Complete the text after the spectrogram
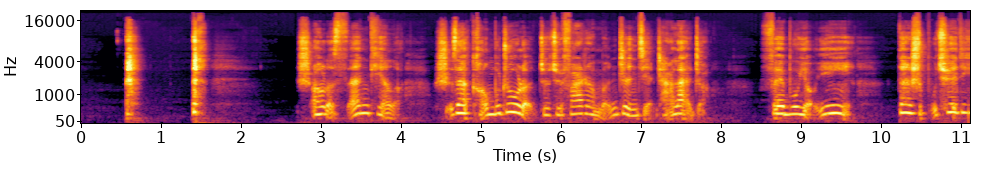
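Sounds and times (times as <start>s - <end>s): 
feverish patient in isolation at Xuanwu Hospital coughing: 0.6s - 0.8s, 1.4s - 1.8s
speech: 2.9s - 7.9s, 8.6s - 11.1s.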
